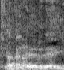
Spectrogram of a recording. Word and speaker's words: Adeleye: He's having a fight with David Adeleye, 100%, is how it should be pronounced. Adeleye, that's not his name.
